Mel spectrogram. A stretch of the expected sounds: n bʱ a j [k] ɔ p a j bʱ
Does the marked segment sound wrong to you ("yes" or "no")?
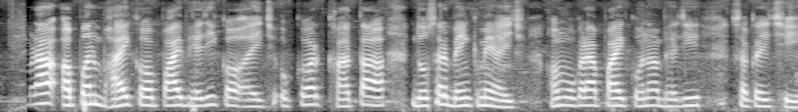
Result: no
